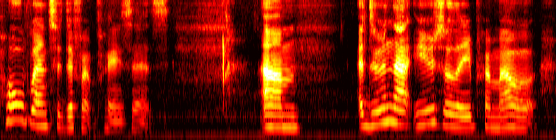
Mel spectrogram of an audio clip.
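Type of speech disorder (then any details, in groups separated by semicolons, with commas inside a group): Bulbar dysarthria; bulbar-onset ALS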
